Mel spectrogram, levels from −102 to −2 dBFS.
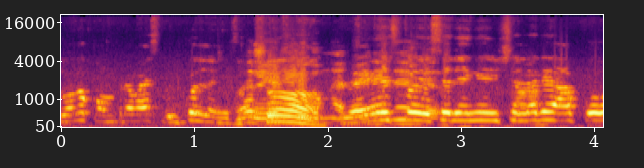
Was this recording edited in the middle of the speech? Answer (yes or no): no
